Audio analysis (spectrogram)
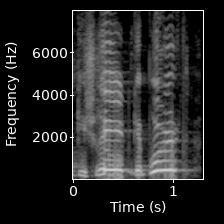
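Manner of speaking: high, loud mock yell; hammed-up wail; mock scream. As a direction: act out the child's screaming. Daughter screaming for more food.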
